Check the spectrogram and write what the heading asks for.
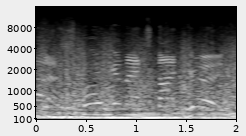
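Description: Top Fuel dragsters' supercharged nitromethane V8s running at full throttle down the drag strip, heard as a steady low drone through the TV broadcast sound, with voices over it.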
